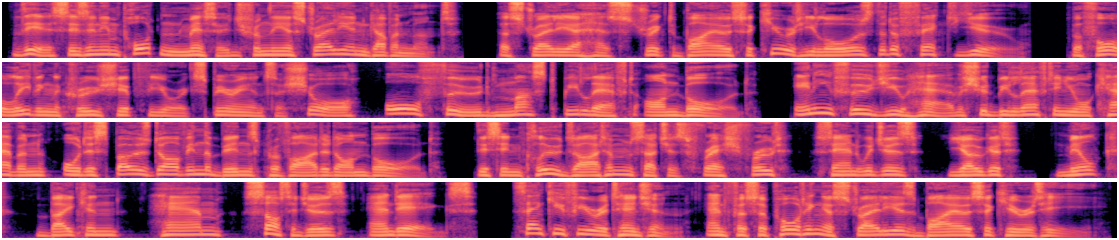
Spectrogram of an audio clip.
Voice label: english shore excursion announcement; biosecurity; aircraft; passenger announcements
